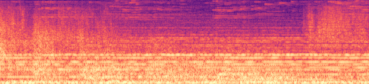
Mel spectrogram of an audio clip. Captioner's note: thunderclap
